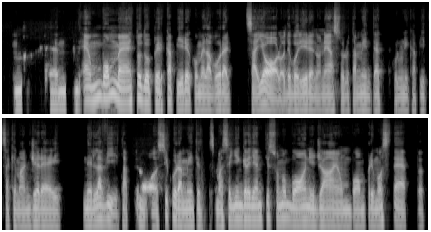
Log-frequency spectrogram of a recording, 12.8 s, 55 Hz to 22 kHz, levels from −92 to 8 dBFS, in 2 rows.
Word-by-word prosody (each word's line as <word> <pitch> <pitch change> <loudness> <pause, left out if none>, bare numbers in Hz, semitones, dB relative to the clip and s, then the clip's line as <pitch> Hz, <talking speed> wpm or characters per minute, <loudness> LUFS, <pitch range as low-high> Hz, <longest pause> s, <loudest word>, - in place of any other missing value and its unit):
ma 95 - +1
è 95 -1 -4 0.3
è 120 - +1
un 120 +4 +2
buon 140 +4 +6
metodo 115 -2 +4
per - - 0
capire 95 +3 +1
come 85 -2 -3
lavora 80 -1 +1
il - - -3
pizzaiolo. - - +3
Devo 80 +1 -1
dire, 85 +1 +1
non 75 +1 -7
è 80 - +1
assolutamente, 80 0 -4
ecco, - - -9
l'unica 75 0 -8
pizza 80 - -10
che 85 - -7
mangerei 80 0 -1 0.4
nella 90 +5 +2
vita, 100 -10 -4
però - - +2
sicuramente 85 0 0
insomma 80 - -4
se 85 +4 -1
gli 100 - 0
ingredienti 105 +1 +1
sono 110 +1 -2
buoni 95 -2 +2
già 90 +1 +1
è - - 0
un 80 +1 -3
buon 85 0 -2
primo 90 0 -2
step. 95 -1 -3
90 Hz, 180 wpm, -25 LUFS, 80-105 Hz, 0.4 s, buon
